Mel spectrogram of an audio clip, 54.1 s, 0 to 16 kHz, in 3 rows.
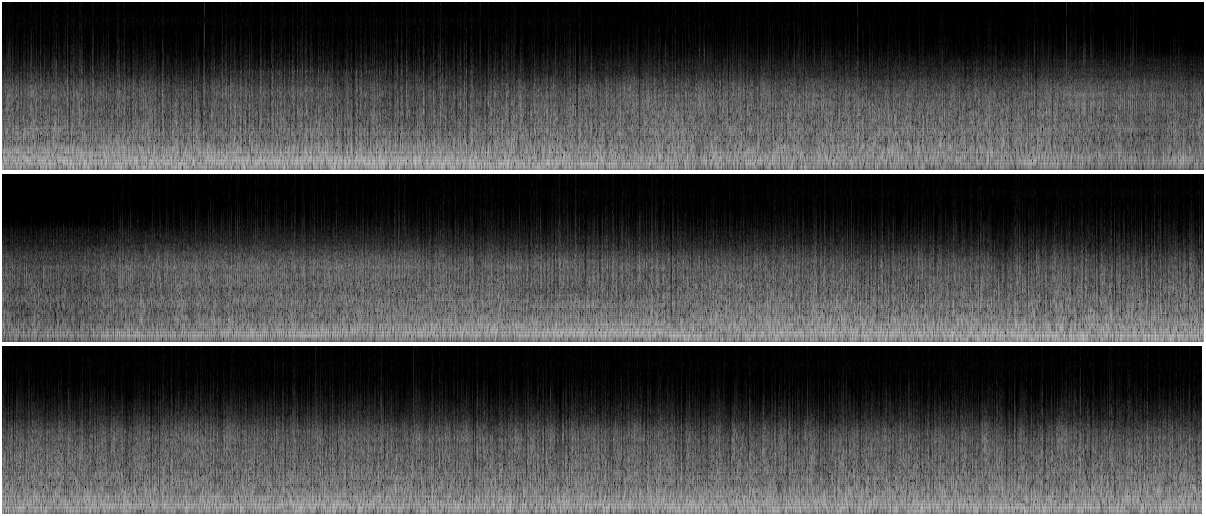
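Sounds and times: heavy wind noise: 0.0 - 54.0
motorcycle engine: 0.0 - 54.0.

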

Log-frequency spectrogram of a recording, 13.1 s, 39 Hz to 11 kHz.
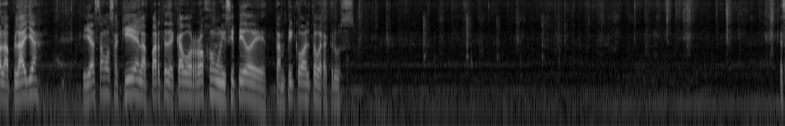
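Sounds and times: low steady hum: 0.0 - 13.0
footsteps on sandy dirt path: 0.7 - 13.0.

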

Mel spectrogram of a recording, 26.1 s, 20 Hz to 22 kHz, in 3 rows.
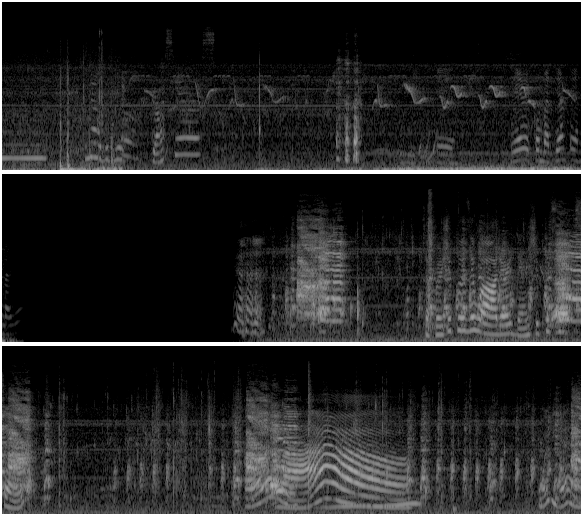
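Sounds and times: chickens calling: 12.6 - 26.0.

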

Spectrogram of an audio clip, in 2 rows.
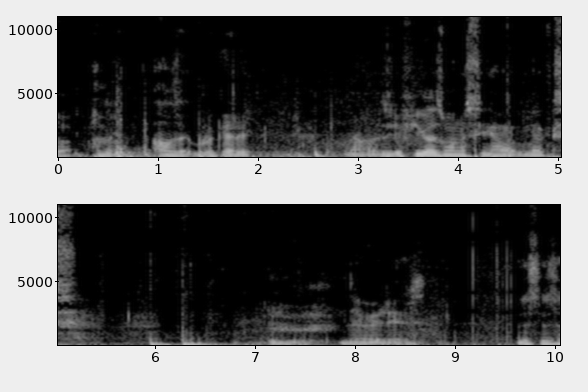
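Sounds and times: soft low thumps: 4.3 - 7.6.

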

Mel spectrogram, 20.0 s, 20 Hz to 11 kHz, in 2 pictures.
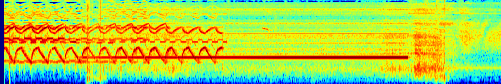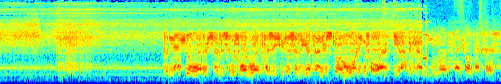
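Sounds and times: warbling alarm siren: 0.1 - 8.2
steady warning tone: 0.1 - 10.9
pulsed beeps: 1.5 - 9.0, 18.2 - 18.7.

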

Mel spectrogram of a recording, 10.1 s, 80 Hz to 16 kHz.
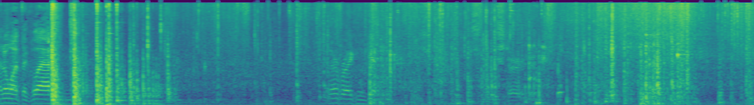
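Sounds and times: plastic recycling bin knocking: 0.7 - 2.4, 6.0 - 10.0
plastic bottles clattering: 0.8 - 2.8, 3.4 - 10.0.

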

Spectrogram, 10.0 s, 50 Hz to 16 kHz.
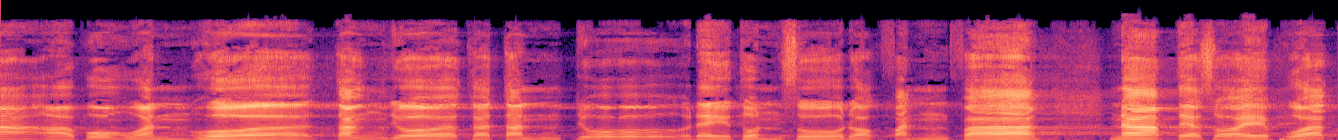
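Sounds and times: man chanting sermon melody: 0.0 - 10.0.

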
